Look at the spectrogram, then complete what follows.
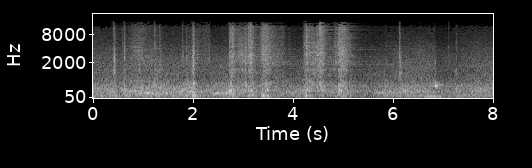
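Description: Wire oven shelves clinking and rattling as they are handled and slid on their runners: a series of sharp metallic clicks, bunched in the middle, over a steady background rumble.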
